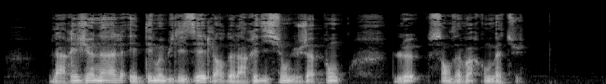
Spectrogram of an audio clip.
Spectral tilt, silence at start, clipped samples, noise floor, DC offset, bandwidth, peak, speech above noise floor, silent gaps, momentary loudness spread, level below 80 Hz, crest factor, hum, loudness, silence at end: -4 dB/octave; 0.5 s; under 0.1%; -63 dBFS; under 0.1%; 11.5 kHz; -2 dBFS; 45 dB; none; 10 LU; -34 dBFS; 18 dB; none; -18 LUFS; 0.85 s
